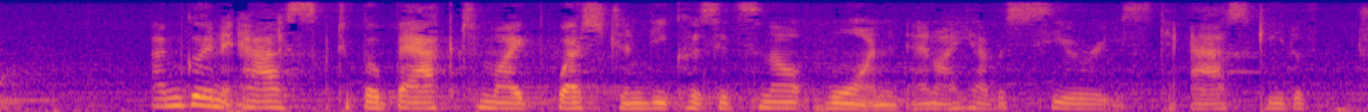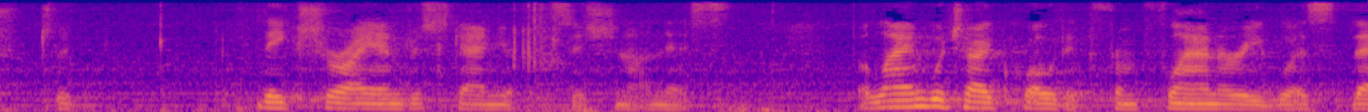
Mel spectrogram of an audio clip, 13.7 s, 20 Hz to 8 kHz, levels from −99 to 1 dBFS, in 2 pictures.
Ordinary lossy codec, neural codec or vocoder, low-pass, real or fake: MP3, 32 kbps; codec, 16 kHz in and 24 kHz out, 1 kbps, XY-Tokenizer; 7.2 kHz; fake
